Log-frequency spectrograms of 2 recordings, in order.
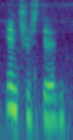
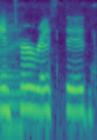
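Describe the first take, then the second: First: The word is said with fewer, reduced syllables. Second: The word is said with four syllables. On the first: "be two" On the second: "maybe four syllables"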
